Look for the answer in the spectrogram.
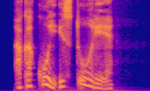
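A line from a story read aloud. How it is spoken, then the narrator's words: Whispered. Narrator (Russian): прошептала она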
